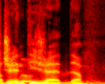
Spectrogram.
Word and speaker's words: Gentixedda: Allora sì, intanto il titolo è Gentisedda, scritto Gentixedda, ma si legge esatto. Gentisedda. – Sì, perfetto.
